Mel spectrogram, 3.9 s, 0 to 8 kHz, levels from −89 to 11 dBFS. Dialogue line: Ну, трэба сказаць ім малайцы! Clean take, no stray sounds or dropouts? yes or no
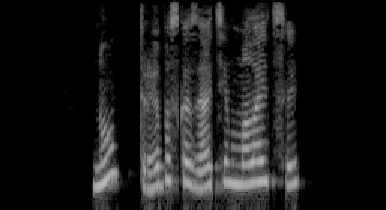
yes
